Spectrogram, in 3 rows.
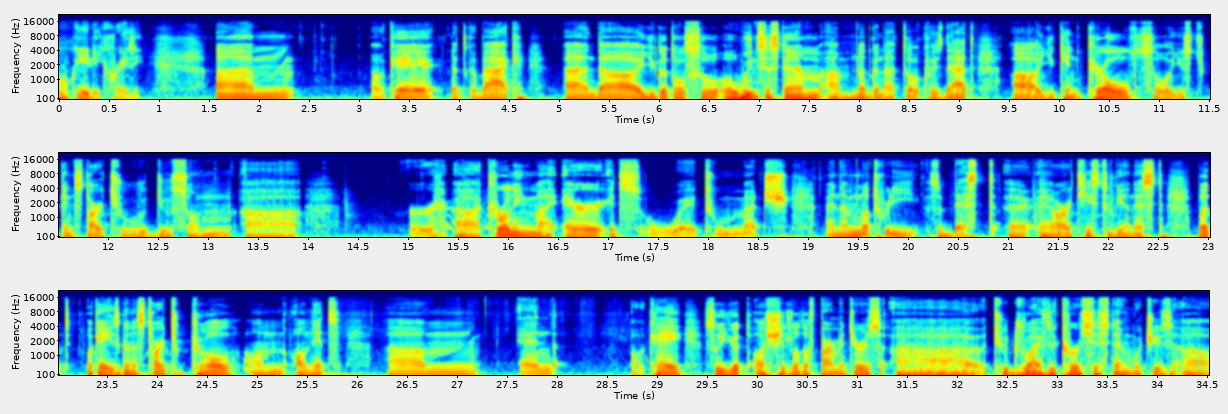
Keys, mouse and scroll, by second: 2.5 KP_Enter, 2.5 click, 3.1 click, 3.5 click, 4.3 click, 6.1 click, 8.4 click, 9.6 click, 10.6-13.3 drag, 12.5 alt+right click, 12.8 alt+double right click, 13.3-18.9 alt+drag, 18.9-20.0 drag, 21.2 BackSpace, 21.7 KP_1, 21.9 Return, 33.5 Return, 33.5 KP_1, 33.5 BackSpace, 33.5 click.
